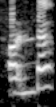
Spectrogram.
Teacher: अंडा जब अंग का प्रयोग करते हैं हम तो हमारी जीभ को ऊपर तालू में सटाते हैं।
